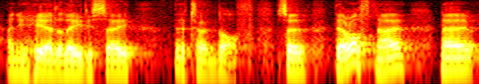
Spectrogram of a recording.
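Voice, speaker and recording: A British man presenting a product demonstration step by step, explaining methodically and often pausing mid-sentence. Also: medium pitch, fairly even intonation, darkish tone.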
